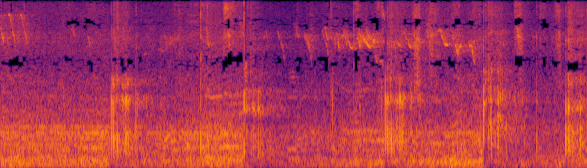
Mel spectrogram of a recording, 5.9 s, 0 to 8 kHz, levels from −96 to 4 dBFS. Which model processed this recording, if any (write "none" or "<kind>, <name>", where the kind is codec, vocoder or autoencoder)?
none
